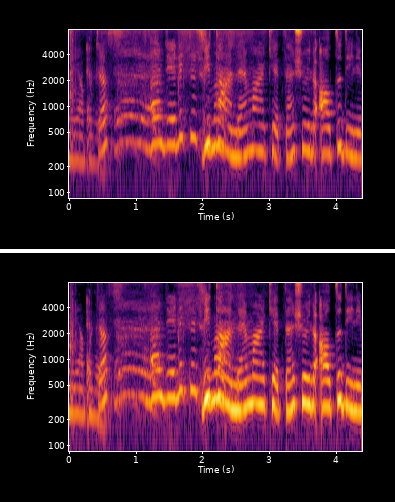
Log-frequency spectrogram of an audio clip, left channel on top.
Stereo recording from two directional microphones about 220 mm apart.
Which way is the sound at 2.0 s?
15° right (ahead or behind).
